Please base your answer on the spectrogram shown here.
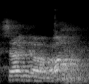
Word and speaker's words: شجرة: السكون تنطق هاء شجرة، وفي حالة الحركة تنطق تاء.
